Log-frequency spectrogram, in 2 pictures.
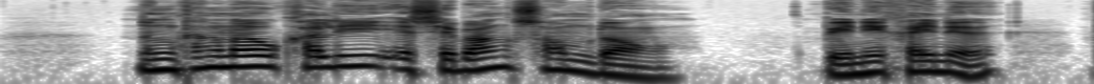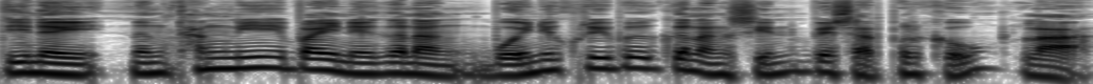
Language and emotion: Bodo, neutral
